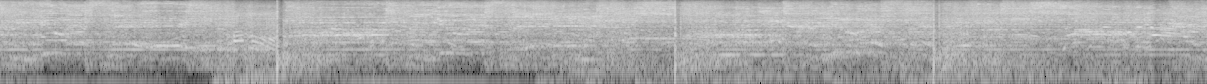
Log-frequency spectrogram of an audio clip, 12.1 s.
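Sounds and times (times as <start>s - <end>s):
music playing: 0.0s - 12.0s
firework bangs: 2.4s - 10.7s.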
